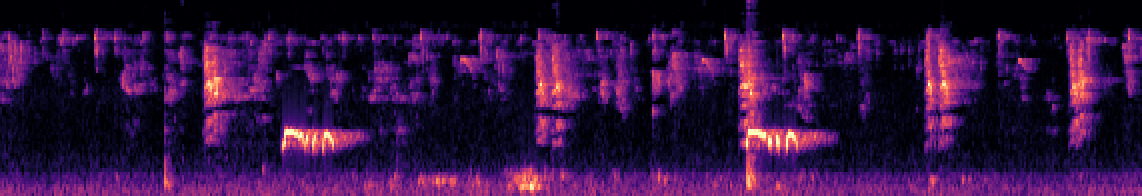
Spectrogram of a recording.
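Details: Wild zebra dove on roof tiles in the morning, two rolling coo phrases about five seconds apart, surrounded by constant busy chirping of other small birds.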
